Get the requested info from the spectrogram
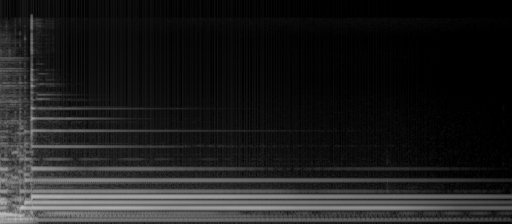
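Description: Instrumental band music with guitars and drums playing to its close: a final chord is struck about half a second in and rings on, slowly fading away.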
